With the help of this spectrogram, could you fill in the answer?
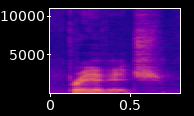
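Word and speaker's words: Prijović: Prijovic.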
